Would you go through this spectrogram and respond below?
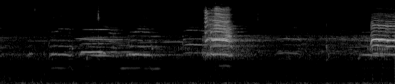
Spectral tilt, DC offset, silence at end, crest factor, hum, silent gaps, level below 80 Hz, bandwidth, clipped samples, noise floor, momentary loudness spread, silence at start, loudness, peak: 5.5 dB/octave; under 0.1%; 0 s; 22 dB; none; none; -70 dBFS; over 20 kHz; under 0.1%; -55 dBFS; 26 LU; 0.3 s; -27 LUFS; -10 dBFS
